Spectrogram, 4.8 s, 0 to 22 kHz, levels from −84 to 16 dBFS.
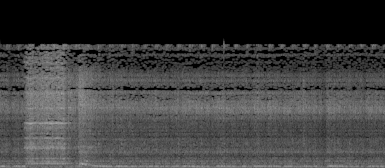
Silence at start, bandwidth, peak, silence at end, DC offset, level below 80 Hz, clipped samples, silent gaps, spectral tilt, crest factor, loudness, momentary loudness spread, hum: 0 s; 16.5 kHz; -6 dBFS; 0 s; under 0.1%; -54 dBFS; under 0.1%; none; -1 dB/octave; 20 dB; -23 LUFS; 10 LU; none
